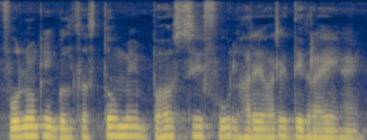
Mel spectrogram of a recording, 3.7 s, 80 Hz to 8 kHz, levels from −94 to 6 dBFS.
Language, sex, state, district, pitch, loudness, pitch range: Hindi, male, Uttar Pradesh, Lalitpur, 130 Hz, -17 LUFS, 125-140 Hz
